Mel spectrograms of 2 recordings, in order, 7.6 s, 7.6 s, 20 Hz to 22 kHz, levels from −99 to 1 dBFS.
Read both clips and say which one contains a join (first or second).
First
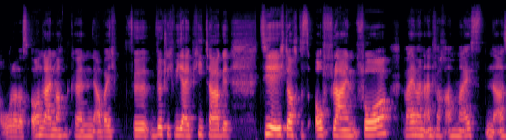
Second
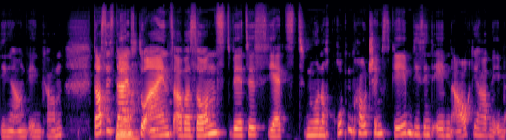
first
